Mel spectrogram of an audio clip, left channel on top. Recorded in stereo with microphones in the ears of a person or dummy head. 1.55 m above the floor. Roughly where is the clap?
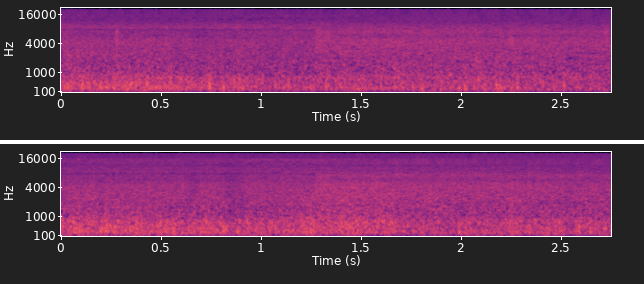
No clap in this recording.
